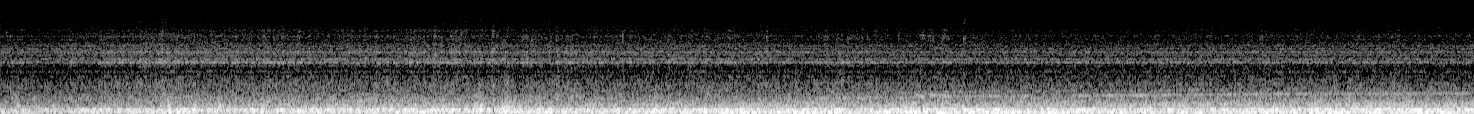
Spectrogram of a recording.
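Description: A car drives along an asphalt road, heard from inside with a low rumble.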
